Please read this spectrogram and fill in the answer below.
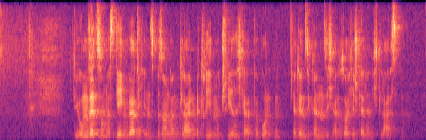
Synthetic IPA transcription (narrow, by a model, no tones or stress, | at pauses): d̥ḭːʔʊmzɛt͡sʊŋɪ̰st̚ɡ̥eːɡŋ̩vɛɐtɪçʔɪ̰nsb̥əzɔndəʁəɪ̰nkl̥aɪnənbətʁ̥iːbm̩mɪtʃv̥iːʁ̞ɪçkʰaɪtn̩fɛɐbʊndn̩d̥ɛnziːkʰœnənzɪçʔa̰ɪnəzɔlçəʃtɛ̰lənɪçtʰlʔa̰ɪstn̩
